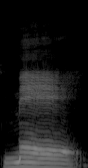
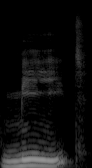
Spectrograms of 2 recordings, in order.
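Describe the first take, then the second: First: The vowel is a long 'ay' sound. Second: The vowel is a long 'ee' sound. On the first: This is the older Middle English pronunciation. "it was made. Those are all Middle English" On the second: This is the modern pronunciation. "the next word is not meat"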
